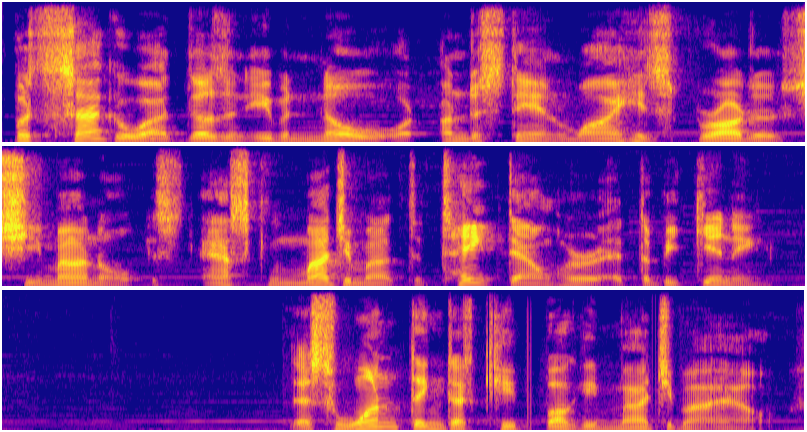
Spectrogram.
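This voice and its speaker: A man's voice: mid-range voice, animated, a little slow, lo-fi sound, faint music behind. A man reading scripted retrospective narration in slightly non-native English, recorded on an inexpensive home microphone. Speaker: video essay narrator.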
